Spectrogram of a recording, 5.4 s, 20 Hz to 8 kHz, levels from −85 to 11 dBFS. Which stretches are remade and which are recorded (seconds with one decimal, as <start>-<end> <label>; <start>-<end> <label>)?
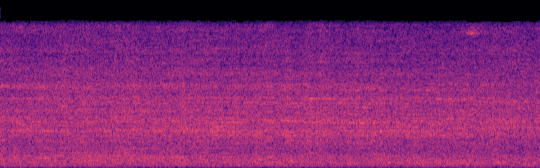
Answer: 0.0-5.4 recorded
